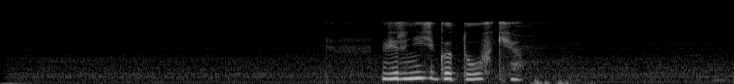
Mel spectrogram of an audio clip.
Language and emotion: Russian, sad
